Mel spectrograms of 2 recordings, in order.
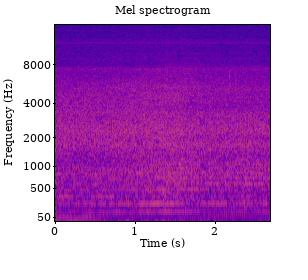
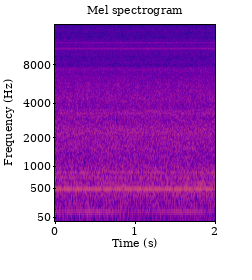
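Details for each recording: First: Fan powered through an APC Smart UPS 1500 on 60 Hz sine-wave mains: smooth steady airy hiss with faint even hum, no wobble or rattle; fan runs normally. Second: Ordinary household fan run on modified sine wave output of an APC Smart UPS 1500 converted to inverter, running off battery: fan slows and its motor makes a harsh, steady buzz, converting harmonics to heat instead of rotation.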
